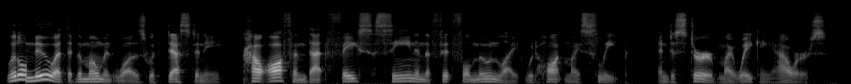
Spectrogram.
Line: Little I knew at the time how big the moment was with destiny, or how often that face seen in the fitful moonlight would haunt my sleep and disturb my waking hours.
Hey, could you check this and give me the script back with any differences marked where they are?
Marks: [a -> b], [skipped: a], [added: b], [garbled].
Little [skipped: I] knew at the [skipped: time how big] the moment was with destiny, [skipped: or] how often that face seen in the fitful moonlight would haunt my sleep and disturb my waking hours.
